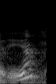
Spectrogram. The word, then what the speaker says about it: heir: में जैसे बोलते हैं, दिस इज कॉल्ड एयर। तो प्रोनाउंसिएशन इज सेम, दोनों का प्रोनाउंसिएशन जो सेम है, बट मीनिंग इज डिफरेंट।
